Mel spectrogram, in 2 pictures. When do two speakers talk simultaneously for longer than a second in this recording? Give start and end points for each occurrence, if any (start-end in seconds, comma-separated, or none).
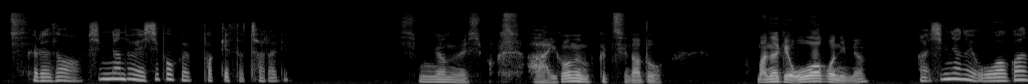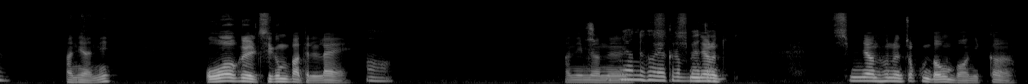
16.1-17.4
